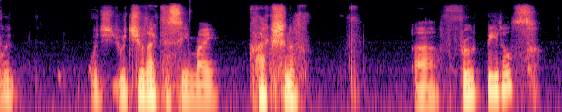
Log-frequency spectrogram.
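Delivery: shy, soft, faltering, timid stammer. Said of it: "she looks at you, um, like, timidly".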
